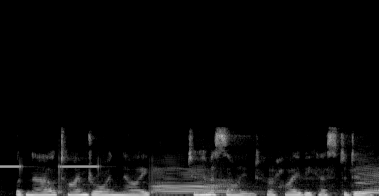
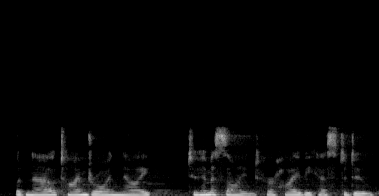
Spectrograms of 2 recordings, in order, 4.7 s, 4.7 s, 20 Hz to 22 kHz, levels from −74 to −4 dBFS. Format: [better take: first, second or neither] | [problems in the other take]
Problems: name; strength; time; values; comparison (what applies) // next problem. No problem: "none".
second | background sound (Alarm); 12 dB below the speech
